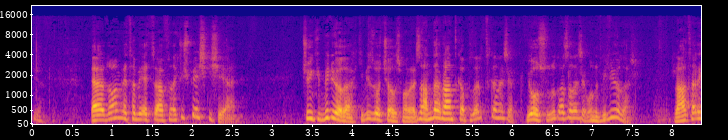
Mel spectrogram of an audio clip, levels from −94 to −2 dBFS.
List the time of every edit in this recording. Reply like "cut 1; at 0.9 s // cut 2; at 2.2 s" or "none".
cut 1; at 1.8 s // cut 2; at 4.8 s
